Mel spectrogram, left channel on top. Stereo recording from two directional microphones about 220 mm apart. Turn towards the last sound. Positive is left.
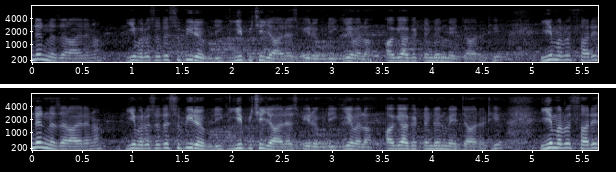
turn(degrees=-40)  # may be behind; listen again after turning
